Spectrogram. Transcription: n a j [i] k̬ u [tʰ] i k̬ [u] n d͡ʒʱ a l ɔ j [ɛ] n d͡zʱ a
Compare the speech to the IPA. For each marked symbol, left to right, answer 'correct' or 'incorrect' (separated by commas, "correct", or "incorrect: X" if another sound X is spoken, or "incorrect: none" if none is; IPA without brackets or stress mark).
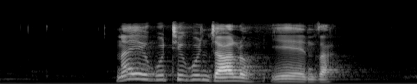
incorrect: e, correct, correct, incorrect: ɛː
